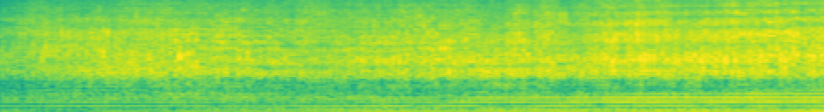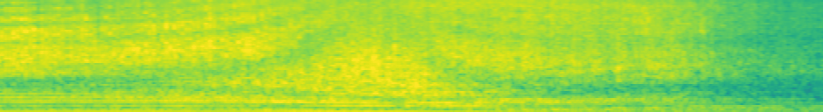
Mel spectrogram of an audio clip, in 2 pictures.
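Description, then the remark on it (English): An FBI helicopter flies in shining bright lights, its steady rotor and engine drone growing louder until it passes overhead, then easing off slightly as it comes in to land. No voices. “Just then, a helicopter flies in and bathes them in bright lights.”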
